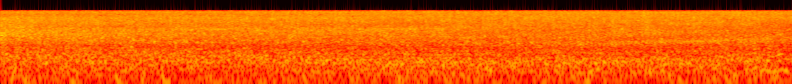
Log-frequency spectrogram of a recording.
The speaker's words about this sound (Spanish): la impredecible tormenta que se desató la noche del viernes y que sonaba así.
